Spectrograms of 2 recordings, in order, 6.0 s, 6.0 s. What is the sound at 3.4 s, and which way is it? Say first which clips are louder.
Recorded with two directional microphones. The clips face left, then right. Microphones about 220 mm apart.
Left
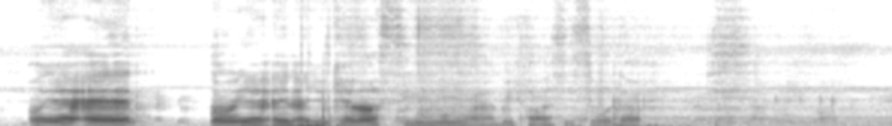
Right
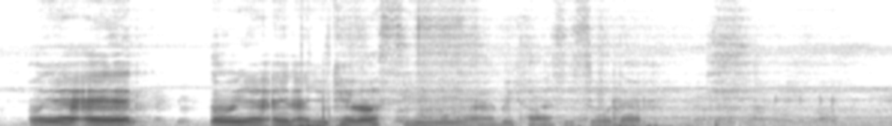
Speech: even; 5° right (ahead or behind).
